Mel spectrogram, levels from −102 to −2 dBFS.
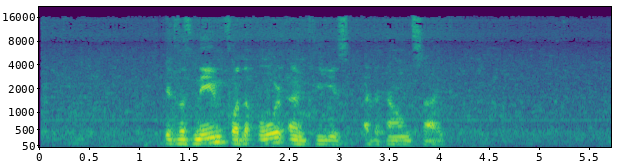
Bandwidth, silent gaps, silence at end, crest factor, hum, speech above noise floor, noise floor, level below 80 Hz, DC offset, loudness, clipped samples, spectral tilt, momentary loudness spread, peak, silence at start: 17 kHz; none; 1.65 s; 18 dB; none; 30 dB; -47 dBFS; -54 dBFS; under 0.1%; -18 LUFS; under 0.1%; -6 dB/octave; 15 LU; -2 dBFS; 0.05 s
